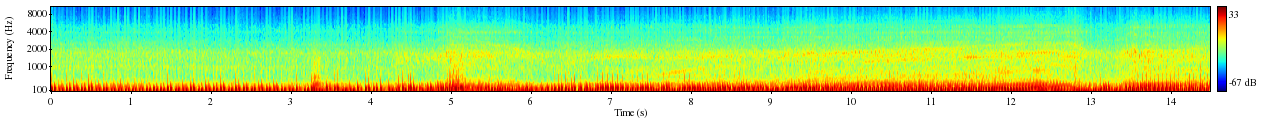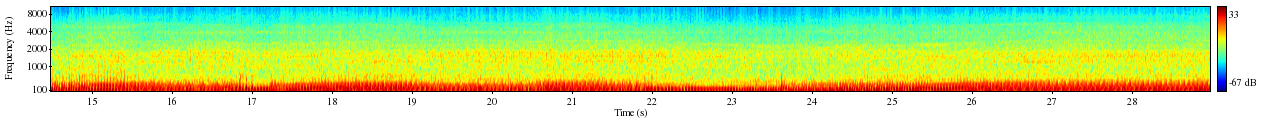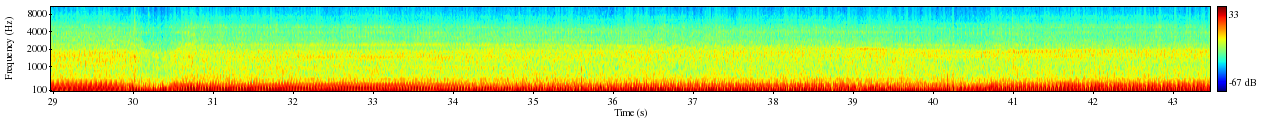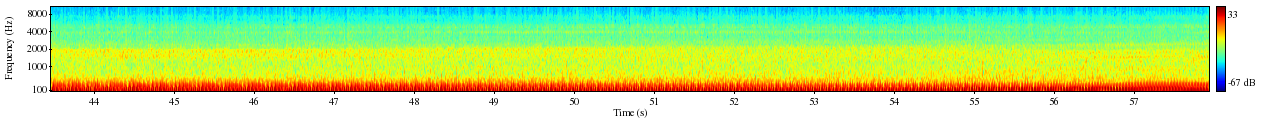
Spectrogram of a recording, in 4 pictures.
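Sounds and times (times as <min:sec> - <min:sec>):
motorcycle engine riding: 0:00.0 - 0:57.9.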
